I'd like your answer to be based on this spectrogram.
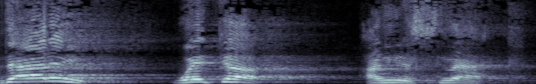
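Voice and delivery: put-on child voice. Retelling how the daughter wakes him each morning: imitating his daughter. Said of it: "She says".

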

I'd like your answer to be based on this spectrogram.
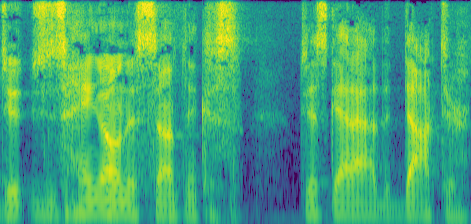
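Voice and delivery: put-on sorrowful hush, very soft and sad. Retelling a phone call with a good report: imitating Sister Mary's sad voice. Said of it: "had me in that sad voice".

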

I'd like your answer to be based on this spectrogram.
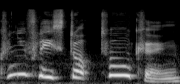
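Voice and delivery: spoken in a very high voice. Retelling asking a chattering concert neighbour to stop: retelling words said through a smile. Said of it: "through my smile went".

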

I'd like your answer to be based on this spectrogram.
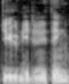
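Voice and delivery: flat, machine-like delivery. Retelling a husband calling his wife to ask if she needs anything, robotically. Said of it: "very robotically".

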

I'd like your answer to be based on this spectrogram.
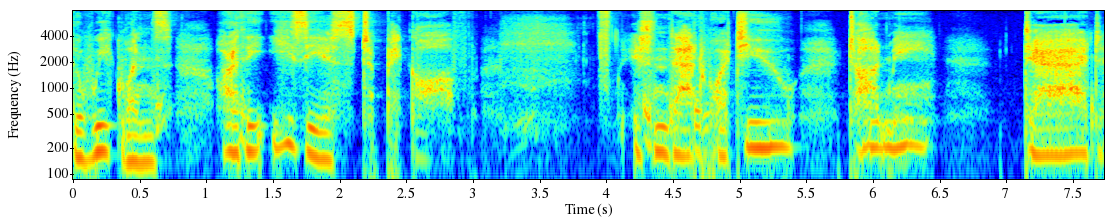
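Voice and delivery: menacing, disembodied-sounding stage whisper. In a story read aloud, a disembodied voice speaks to Clyde in the barn, whisper. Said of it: "A disembodied voice swooped forward from out of the inky void, pressing Clyde back against the wall of the barn. It came from all directions, and yet it was only a whisper. / [name]? / and yet it was".

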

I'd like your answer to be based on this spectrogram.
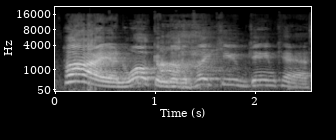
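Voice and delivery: far too loud, high, overblown, overdone delivery. Opening the show with a greeting: too loud. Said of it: "That was a bit too loud".

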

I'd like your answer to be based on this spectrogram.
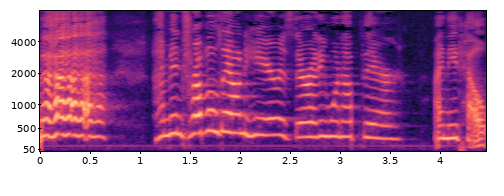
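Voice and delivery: high, yelled calling out. Narrator telling a story of a sheep dangling from a cliff, yelling for help. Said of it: "the sheep tried again".

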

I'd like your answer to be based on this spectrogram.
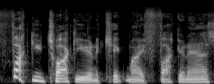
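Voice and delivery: mock confrontational, mildly heated half-yell. Recounting confronting a man about his sister; retelling his own yelling. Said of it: "And I started yelling".

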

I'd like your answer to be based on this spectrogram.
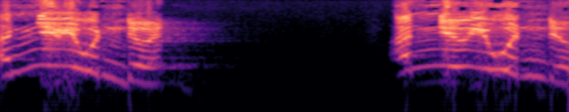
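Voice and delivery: acted, very high, very loud snarl through clenched teeth. Speaker retells a man who slammed the desk and pointed in their face: retelling words through gritted teeth. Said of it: "through gritted teeth".

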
